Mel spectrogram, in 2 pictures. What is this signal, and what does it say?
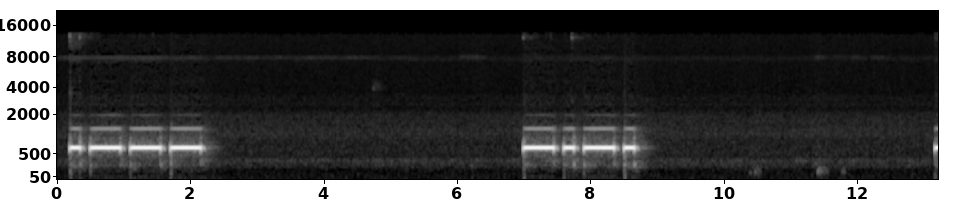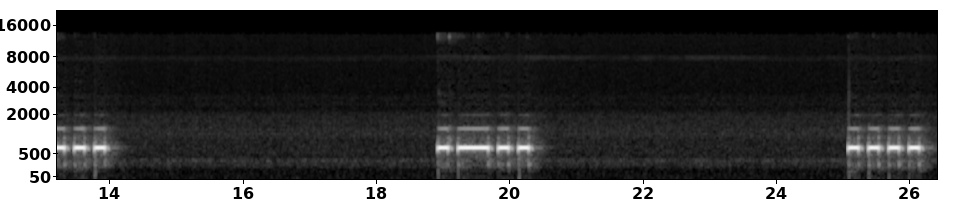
Morse code, heard as a keyed tone, about 8 wpm, 650 Hz. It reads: J C S L H
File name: jh8cbh / 2025cw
